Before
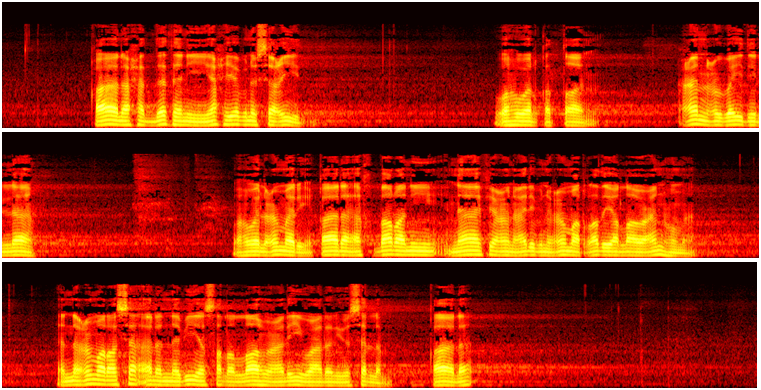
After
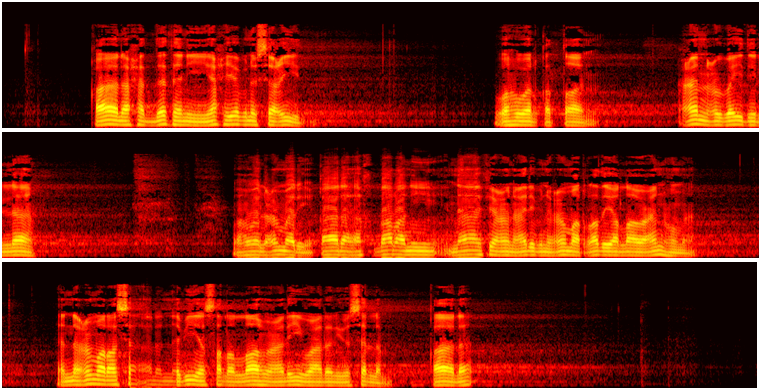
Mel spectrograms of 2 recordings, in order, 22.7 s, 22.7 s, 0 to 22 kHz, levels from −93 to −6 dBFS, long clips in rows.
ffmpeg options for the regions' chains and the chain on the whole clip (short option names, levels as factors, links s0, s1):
-filter_complex "[0:a]asettb=1/sr,asplit=3[s0][s1][s2];[s0]atrim=end=9.914[s3];[s1]atrim=start=9.91:end=12.38,asetpts=PTS-STARTPTS,afade=t=in:d=0.004:c=qsin,afade=t=out:st=2.466:d=0.004:c=qsin,aeval=exprs='(tanh(6.31*val(0)+0.35)-tanh(0.35))/6.31':c=same,asplit=2[s4][s5];[s5]adelay=17,volume=0.266[s6];[s4][s6]amix=inputs=2:normalize=0,atrim=end_sample=108927[s7];[s2]atrim=start=12.376[s8];[s3][s7]acrossfade=d=0.004:c1=hsin:c2=qsin[s9];[s9][s8]acrossfade=d=0.004:c1=qsin:c2=hsin,asettb=1/sr,asplit=3[s10][s11][s12];[s10]atrim=end=16.424[s13];[s11]atrim=start=16.42:end=16.89,asetpts=PTS-STARTPTS,afade=t=in:d=0.004:c=qsin,afade=t=out:st=0.466:d=0.004:c=qsin,aeval=exprs='(tanh(5.01*val(0)+0.25)-tanh(0.25))/5.01':c=same,acrossover=split=220|2600[s14][s15][s16];[s14]acompressor=threshold=0.0126:ratio=4[s17];[s15]acompressor=threshold=0.0141:ratio=4[s18];[s16]acompressor=threshold=0.00708:ratio=4[s19];[s17][s18][s19]amix=inputs=3:normalize=0[s20];[s12]atrim=start=16.886[s21];[s13][s20]acrossfade=d=0.004:c1=hsin:c2=qsin[s22];[s22][s21]acrossfade=d=0.004:c1=qsin:c2=hsin,agate=range=0.0224:threshold=0.00282:ratio=3:detection=peak,equalizer=f=6200:t=o:w=1.2:g=3.5,volume=0.398"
